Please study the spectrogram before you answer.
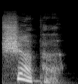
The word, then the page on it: sherpa: British English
